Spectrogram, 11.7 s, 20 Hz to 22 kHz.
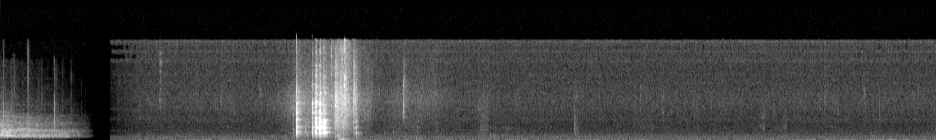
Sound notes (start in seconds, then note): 1.8 faint electrical humming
